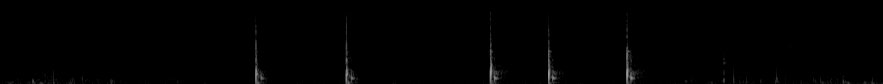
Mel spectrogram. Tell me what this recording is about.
Hitting a plastic bottle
